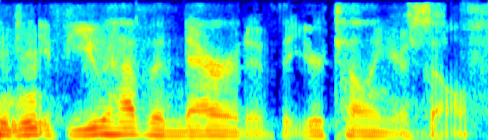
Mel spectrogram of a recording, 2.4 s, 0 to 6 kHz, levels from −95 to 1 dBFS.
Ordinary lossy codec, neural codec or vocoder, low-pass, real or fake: AAC, 24 kbps; none; 5.4 kHz; real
